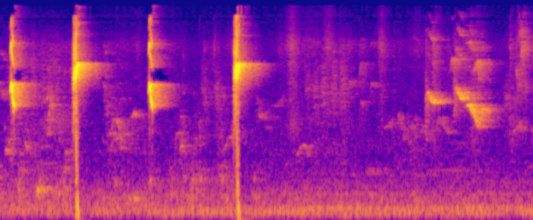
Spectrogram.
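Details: Four sharp high chips from a kolibri ninja sunbird, used for luring and mastering, followed by quieter thin downslurred twitters near the end.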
